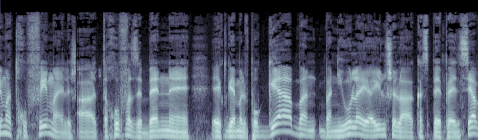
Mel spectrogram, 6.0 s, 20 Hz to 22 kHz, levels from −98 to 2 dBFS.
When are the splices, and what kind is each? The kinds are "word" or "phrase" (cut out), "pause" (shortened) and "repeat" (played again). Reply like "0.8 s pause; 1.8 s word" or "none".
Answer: 0.9 s word; 2.8 s word; 3.1 s phrase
